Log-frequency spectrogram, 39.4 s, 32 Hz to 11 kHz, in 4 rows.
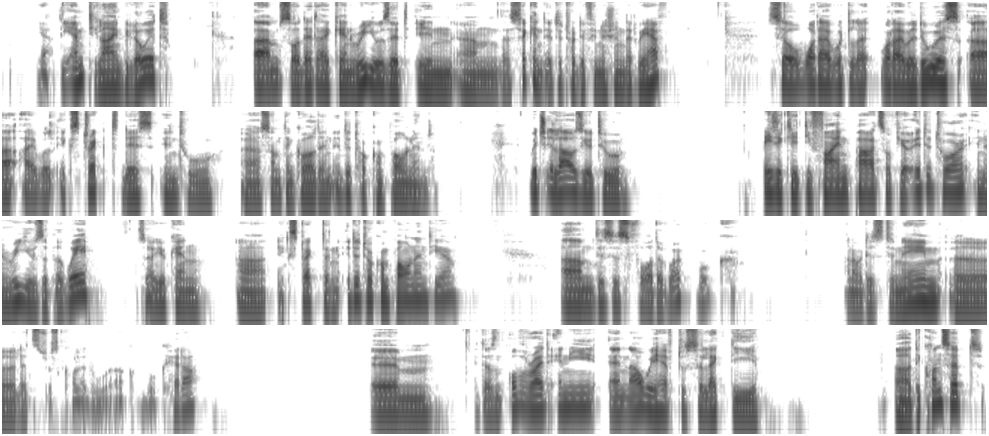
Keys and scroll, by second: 26.0 super+space, 33.0 Down, 35.3 Down, 35.4 super+space.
